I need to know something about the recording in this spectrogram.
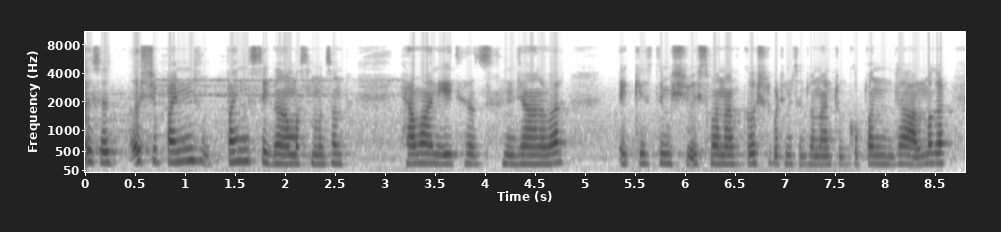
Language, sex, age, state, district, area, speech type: Kashmiri, female, 18-30, Jammu and Kashmir, Bandipora, rural, spontaneous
